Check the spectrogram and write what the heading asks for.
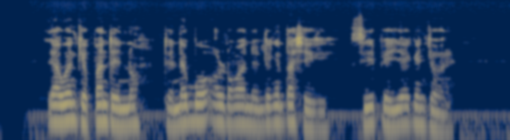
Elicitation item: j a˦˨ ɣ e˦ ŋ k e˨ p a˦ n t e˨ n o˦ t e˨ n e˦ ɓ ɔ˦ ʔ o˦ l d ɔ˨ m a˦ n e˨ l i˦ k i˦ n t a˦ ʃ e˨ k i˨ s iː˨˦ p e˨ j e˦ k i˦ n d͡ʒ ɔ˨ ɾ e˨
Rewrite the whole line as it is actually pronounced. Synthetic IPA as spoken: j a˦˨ w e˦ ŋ k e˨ p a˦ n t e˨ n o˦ t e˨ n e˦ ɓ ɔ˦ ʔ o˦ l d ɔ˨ ŋ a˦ n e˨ l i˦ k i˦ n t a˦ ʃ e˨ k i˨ s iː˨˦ p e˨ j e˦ k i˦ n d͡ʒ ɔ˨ ɾ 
